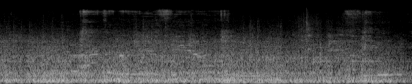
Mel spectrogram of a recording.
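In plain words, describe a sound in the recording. A windscreen wiper sweeps across the glass.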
